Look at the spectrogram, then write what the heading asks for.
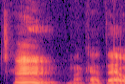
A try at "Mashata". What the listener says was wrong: Mashata. Is a Kikuyu name, so you don't say Makata, you say Mashata. Mashada.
